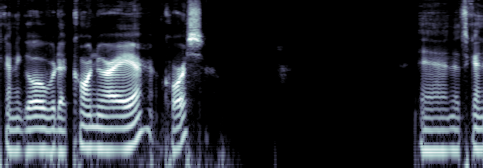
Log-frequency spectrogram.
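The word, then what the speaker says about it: Cournoyer: All right, looks like it's Cornoyer. It's the best I could get out of the pronunciation I found on the internet.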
